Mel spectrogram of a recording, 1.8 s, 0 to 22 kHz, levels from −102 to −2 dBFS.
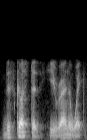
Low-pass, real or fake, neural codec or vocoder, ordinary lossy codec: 3.6 kHz; real; none; Opus, 24 kbps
